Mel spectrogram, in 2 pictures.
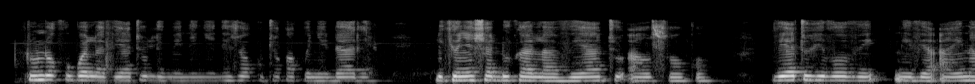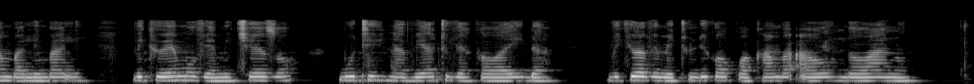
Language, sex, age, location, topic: Swahili, female, 18-24, Nairobi, finance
